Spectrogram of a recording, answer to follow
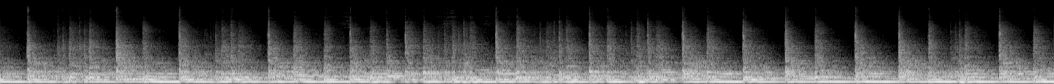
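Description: Sinhala low-country ritual drumming on a yak bera: dense, rapid strokes several to the second over a steady low hum.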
